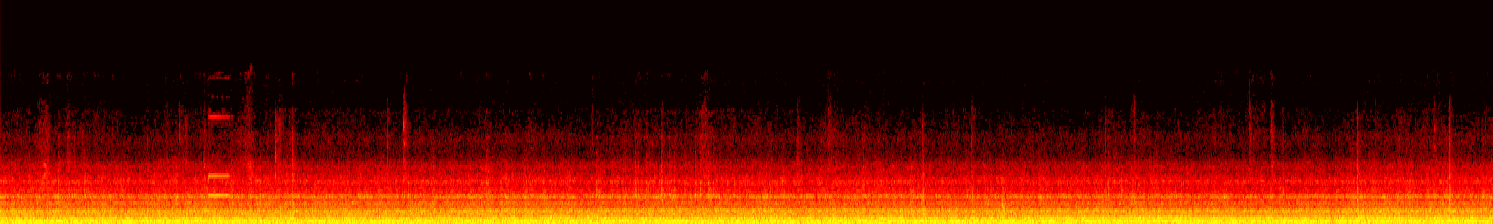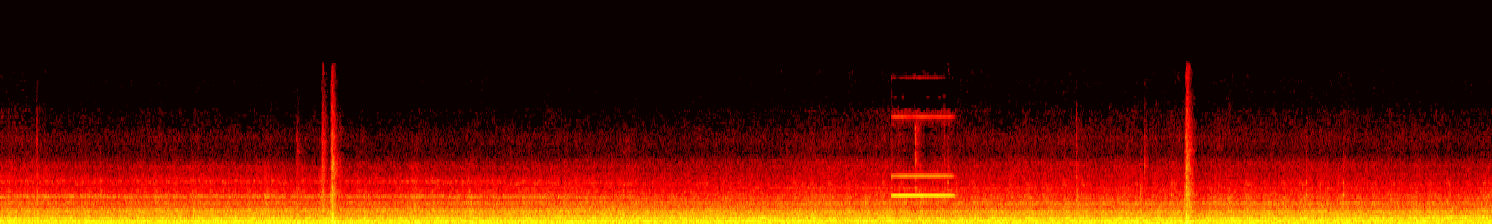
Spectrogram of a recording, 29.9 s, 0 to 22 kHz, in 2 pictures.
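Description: Locomotive running along the track, heard from inside the driver's cab: a steady, loud drive and wheel noise with several steady hums. Two sharp clicks come about 18 and 27 seconds in, and a short high beep about 24 seconds in.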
